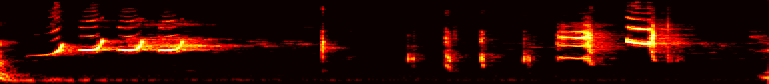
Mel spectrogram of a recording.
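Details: Indian ringneck parrot kept as a pet talking bird gives a string of four upslurred whistles, falls quiet, then makes sharp clicks, soft chattering notes and two louder harsh calls near the end.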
